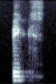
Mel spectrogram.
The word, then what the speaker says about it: fixed: do you remember yes fixed fixed very very good Jose say amazing job so because this one ends with an X the pronunciation is look at this with a t fix don't very good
